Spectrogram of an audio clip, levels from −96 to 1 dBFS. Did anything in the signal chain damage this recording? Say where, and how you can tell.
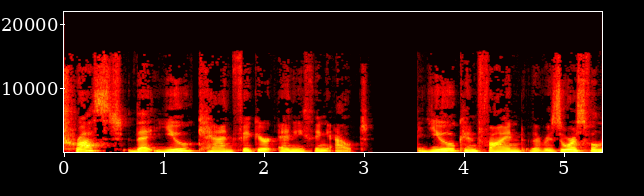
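Yes. At the playback stage, a clipped start after a pause: following a 0.42 s gap, the output device wakes late, swallowing about 100 ms from 3.43 to 3.53 s. On the waveform, speech begins abruptly with no onset; the spectrogram shows energy appearing abruptly, its first sounds absent.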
